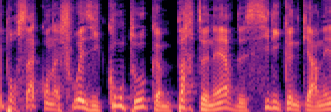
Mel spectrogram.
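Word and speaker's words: Qonto: Choisissez conto, ça s'écrit Q O N T O pour vous lancer.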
